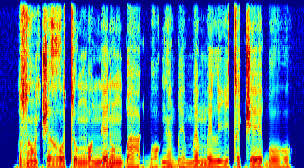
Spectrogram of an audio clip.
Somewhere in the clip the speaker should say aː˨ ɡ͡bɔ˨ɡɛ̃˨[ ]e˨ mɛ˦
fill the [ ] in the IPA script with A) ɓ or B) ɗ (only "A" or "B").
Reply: A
